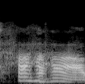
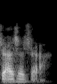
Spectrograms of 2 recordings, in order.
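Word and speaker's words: jajaja: It's ha ha ha, but it's spelled with a J, like Jose. Whoa, okay. So if you've ever said ja ja ja, no, it's not ja ja ja.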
